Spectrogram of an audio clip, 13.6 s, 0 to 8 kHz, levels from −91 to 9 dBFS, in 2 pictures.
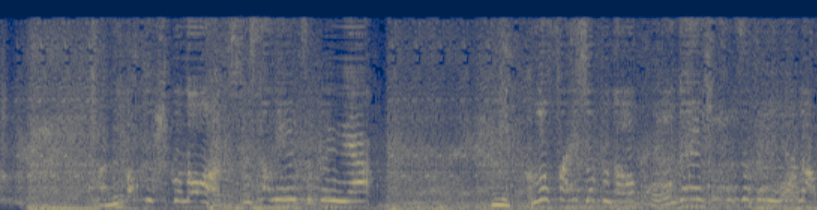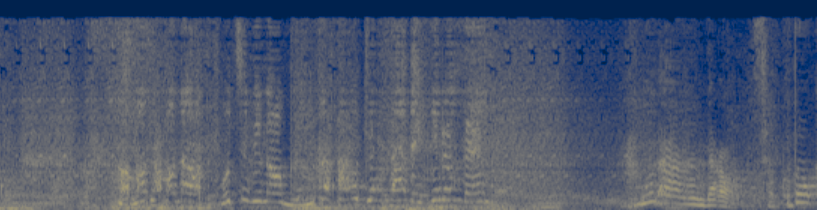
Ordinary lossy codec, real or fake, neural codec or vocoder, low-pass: none; fake; codec, 16 kHz, 1.1 kbps, Voila-Tokenizer; none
